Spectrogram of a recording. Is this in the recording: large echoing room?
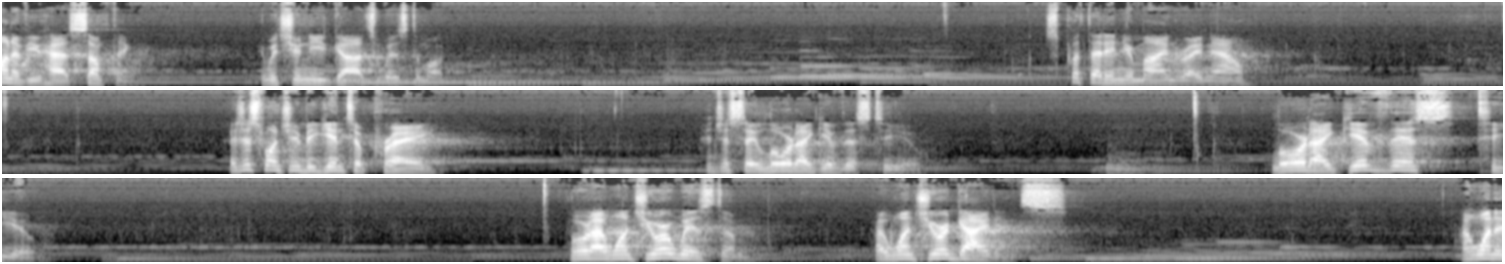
yes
